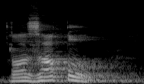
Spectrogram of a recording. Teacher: قاف ساکن ہے، قلقلہ کریں۔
